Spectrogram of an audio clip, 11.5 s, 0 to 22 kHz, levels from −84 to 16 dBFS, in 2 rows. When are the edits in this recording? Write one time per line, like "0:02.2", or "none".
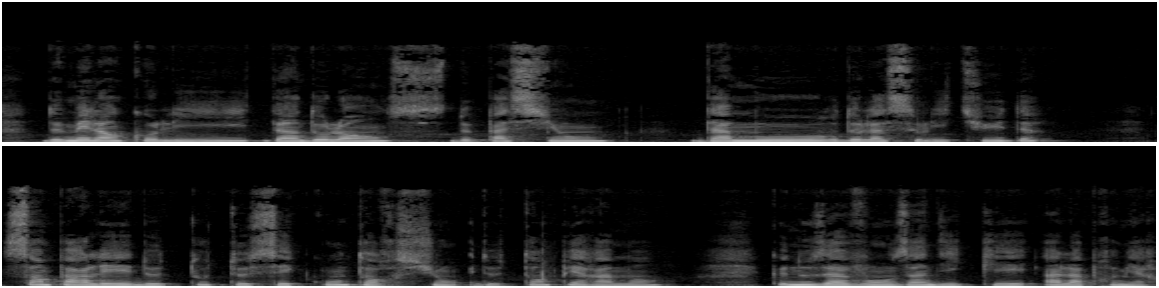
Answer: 0:08.1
